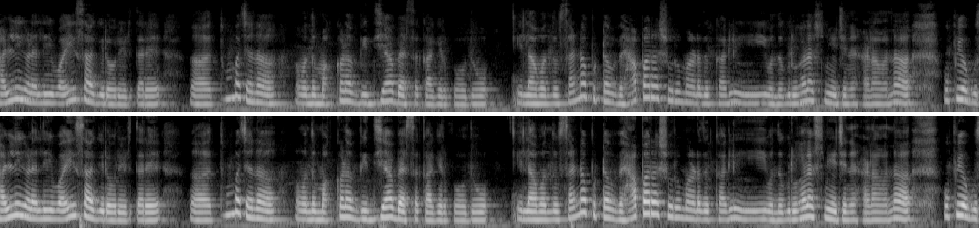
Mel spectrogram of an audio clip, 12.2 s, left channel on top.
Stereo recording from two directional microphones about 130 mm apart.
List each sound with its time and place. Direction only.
0.0 s a woman's voice: 50° right (ahead or behind)
5.7 s speech: 10° right (ahead or behind)
6.5 s a woman's voice: 40° right (ahead or behind)
11.8 s speech: 5° left (ahead or behind)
